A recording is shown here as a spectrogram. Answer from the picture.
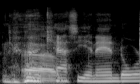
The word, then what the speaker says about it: Cassian Andor: Cassian Andor.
